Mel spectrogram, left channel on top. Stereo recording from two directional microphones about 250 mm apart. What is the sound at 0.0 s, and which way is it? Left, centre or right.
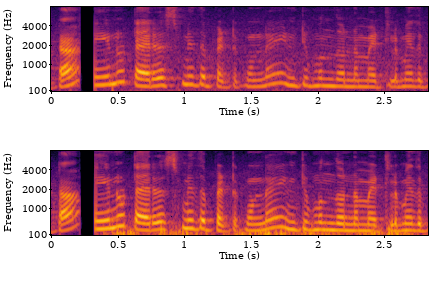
A woman's voice, centre.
